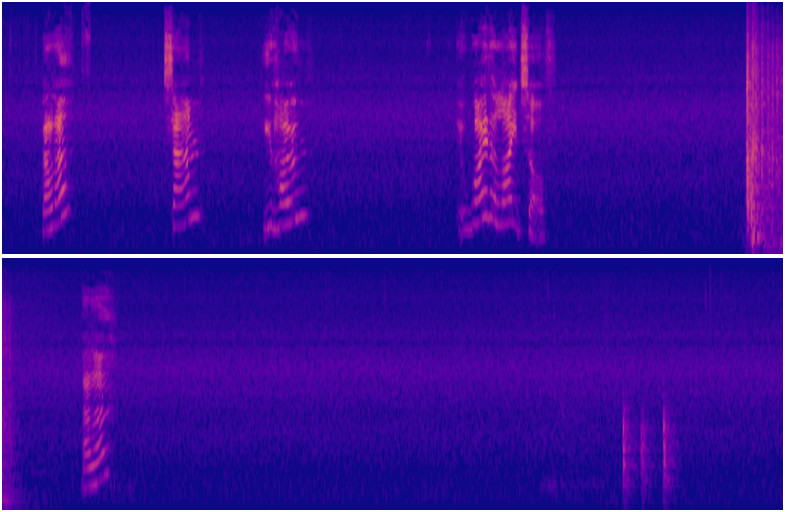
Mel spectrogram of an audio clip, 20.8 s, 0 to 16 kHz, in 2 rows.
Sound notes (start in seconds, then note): 9.9 door slams; 18.6 knocking on door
